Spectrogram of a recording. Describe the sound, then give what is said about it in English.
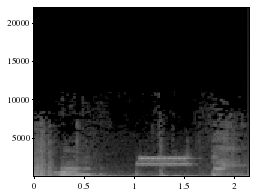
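Telephone ringing in a radio studio: a single short electronic ring tone sounding briefly amid low background noise. “Now I got the phones going off in my studio.”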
